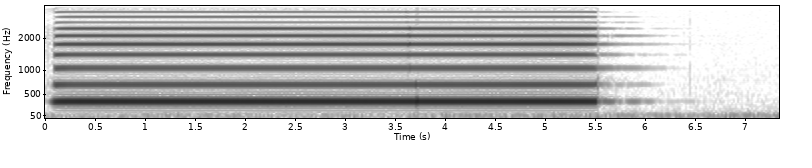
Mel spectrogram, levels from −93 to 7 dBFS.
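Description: Listening closely to the music turned up nothing that stood out as a technical fault at any point.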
